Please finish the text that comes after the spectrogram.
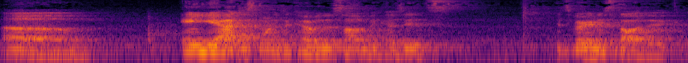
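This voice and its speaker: Man, lowish bright voice, casual animated storyteller as interview guest, recorded in a very reverberant room. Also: a little fast. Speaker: guest, singer-songwriter. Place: echoey room. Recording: very echoey room, faint noise.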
